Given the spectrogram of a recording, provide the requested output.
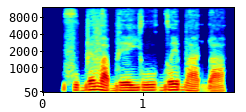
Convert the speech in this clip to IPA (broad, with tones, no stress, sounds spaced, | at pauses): f u˨ b ɛ˦ v a˨ b eː˦ j uː˦ ɡʷ eː˦ b aː˨ ɡ͡b a˨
